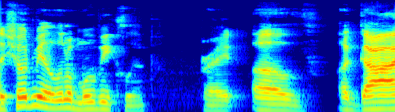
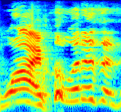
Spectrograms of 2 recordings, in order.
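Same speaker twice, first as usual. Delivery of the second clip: loud, high alarmed why; startled recruit yelling; 12 semitones higher, 15 dB louder than usual. Retold or imitated. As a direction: cry out in disbelief, half laughing.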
